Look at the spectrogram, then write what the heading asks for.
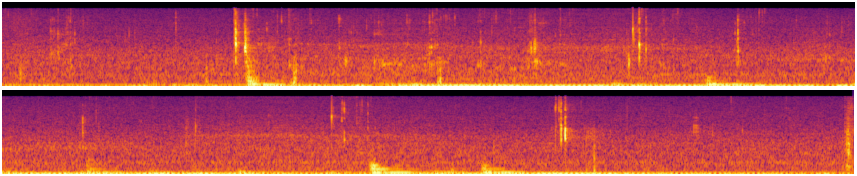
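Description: Close-miked eating of boneless fried chicken: chewing and biting with wet mouth sounds, broken by scattered sharp clicks of wooden chopsticks picking at the food.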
